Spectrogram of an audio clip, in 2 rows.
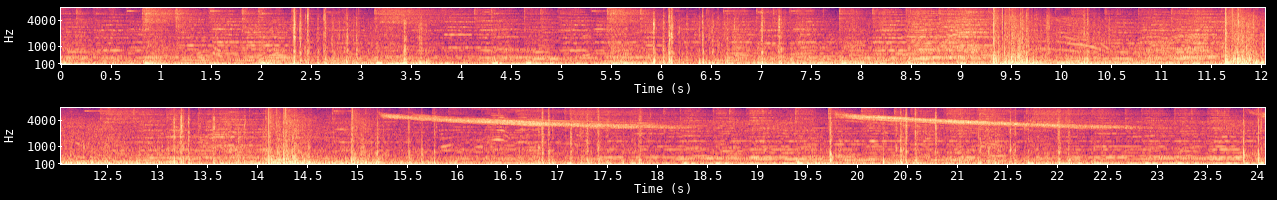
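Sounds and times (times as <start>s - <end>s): fireworks cracking and booming: 0.0s - 24.0s
music: 0.0s - 24.0s
falling firework whistle: 13.2s - 18.7s, 19.6s - 23.1s.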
